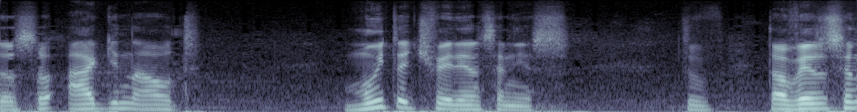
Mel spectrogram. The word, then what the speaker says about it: Agnaldo: Eu não sou Aguinaldo, eu sou Agnaldo. Muita diferença nisso. Talvez você não consiga percepção. O meu G é mudo. É Agnaldo, não Aguinaldo.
